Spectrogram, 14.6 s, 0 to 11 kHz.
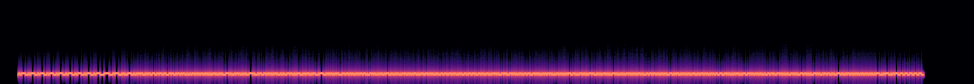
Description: NAVTEX (SITOR-B), 100 baud, 170 Hz shift, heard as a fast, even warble, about 1360 Hz centre. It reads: ZCZC UL08 FORECAST: WIND N 9 TO 10. SEA VERY ROUGH. VIS POOR. NNNN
